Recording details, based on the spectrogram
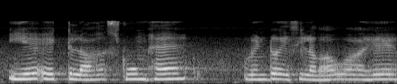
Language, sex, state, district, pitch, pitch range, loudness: Hindi, female, Delhi, New Delhi, 235 Hz, 230-250 Hz, -15 LUFS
